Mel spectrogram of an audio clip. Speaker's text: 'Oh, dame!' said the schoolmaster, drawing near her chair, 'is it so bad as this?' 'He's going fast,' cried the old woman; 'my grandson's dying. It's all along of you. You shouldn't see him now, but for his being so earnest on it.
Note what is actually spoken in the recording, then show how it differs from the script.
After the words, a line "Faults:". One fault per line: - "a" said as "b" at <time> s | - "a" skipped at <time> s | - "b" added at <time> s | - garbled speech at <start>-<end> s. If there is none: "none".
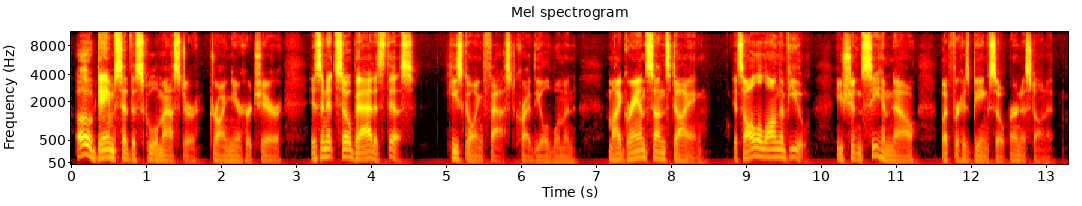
'Oh, dame!' said the schoolmaster, drawing near her chair, 'isn't it so bad as this?' 'He's going fast,' cried the old woman; 'my grandson's dying. It's all along of you. You shouldn't see him now, but for his being so earnest on it.
Faults:
- "is" said as "isn't" at 3.2 s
